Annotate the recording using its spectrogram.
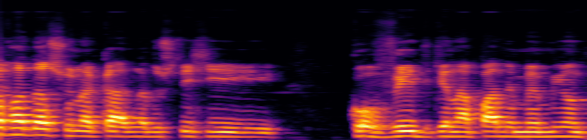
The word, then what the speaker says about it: COVID: Να σου πω, ε, το COVID, γιατί το, έτσι τονίζεται στο Ιωτά, COVID.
